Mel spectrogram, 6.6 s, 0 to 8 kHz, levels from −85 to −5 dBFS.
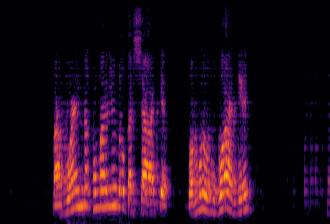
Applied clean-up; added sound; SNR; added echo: neural mask model DeepFilterNet 3.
